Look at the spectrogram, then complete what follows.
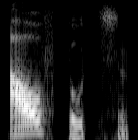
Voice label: "aufputzn", hianzisch; aufputzen; schmücken; reinigen; schelten; schimpfen

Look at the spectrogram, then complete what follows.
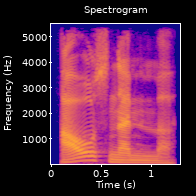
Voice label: "ausne(i)mma", hianzisch Mundart Burgenland; sich viel erlauben; ausnehmen; ausgraben

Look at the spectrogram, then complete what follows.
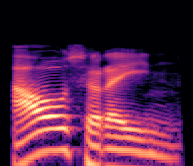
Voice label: "ausre(i)dn", hianzisch Mundart Burgenland; ausreden; tratschen

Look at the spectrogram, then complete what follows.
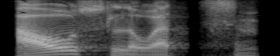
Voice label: "ausloazn", hianzisch Mundart Burgenland; Brotteig zu Laiben formen

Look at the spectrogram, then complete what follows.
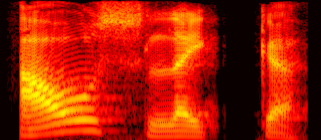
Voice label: "ausle(i)cka", hianzisch Mundart Burgenland; auslecken

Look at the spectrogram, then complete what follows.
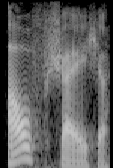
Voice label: "aufscheicha", hianzisch; auftreiben

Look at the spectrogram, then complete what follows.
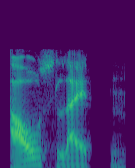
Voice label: "ausleitn", hianzisch Mundart Burgenland; ausläuten; (bei Todesfall)

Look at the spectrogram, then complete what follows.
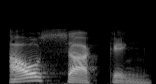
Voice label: "aussackln", hianzisch Mundart Burgenland; durchsuchen; Geld abspielen

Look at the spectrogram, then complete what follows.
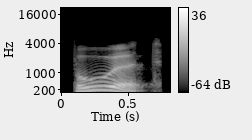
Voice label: "Buad", hianzisch Dialekt Burgenland; Bürde; Last; Nachgeburt der Kuh

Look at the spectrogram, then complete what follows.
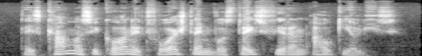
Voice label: "de(i)s kau(nn) ma sih gor nit vorstölln, wos de(i)s fia an Augial is", hianzisch Mundart, Burgenland; unvorstellbar, was der alles anstellt

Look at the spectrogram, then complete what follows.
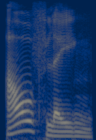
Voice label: "aufle(i)gn", hianzisch; auflegen; aufliegen

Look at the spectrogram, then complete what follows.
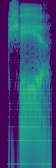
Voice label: "gscheah", Mundart, Burgenland, hianzisch; geschehen

